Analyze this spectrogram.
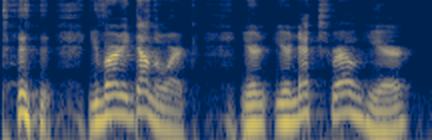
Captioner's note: laughs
